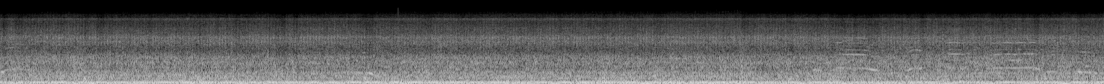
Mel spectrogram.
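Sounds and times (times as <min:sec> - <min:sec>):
strong low hum: 0:00.0 - 0:11.0
turboprop engines droning: 0:00.0 - 0:11.0.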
